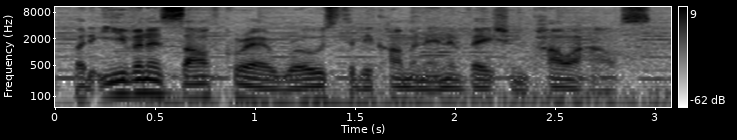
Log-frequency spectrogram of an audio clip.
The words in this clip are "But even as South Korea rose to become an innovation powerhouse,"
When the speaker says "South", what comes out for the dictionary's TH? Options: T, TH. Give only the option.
TH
